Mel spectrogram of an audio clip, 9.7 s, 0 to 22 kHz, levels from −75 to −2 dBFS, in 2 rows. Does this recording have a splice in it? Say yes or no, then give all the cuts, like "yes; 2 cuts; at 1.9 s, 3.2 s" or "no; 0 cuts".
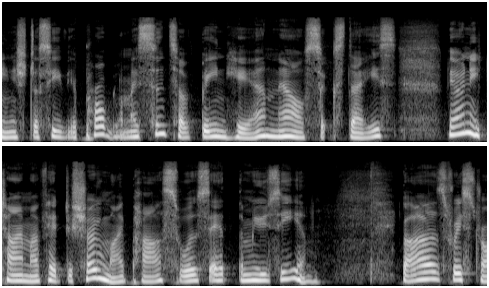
yes; 1 cut; at 8.8 s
